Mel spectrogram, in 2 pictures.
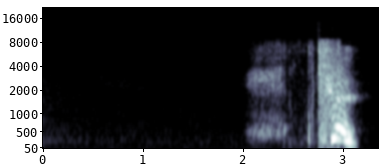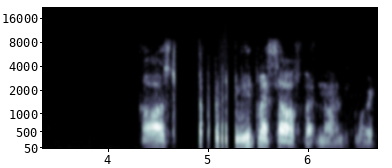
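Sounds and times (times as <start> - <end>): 
person sneezing: 2.0 - 3.2
speech: 2.9 - 3.2, 4.3 - 6.6.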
